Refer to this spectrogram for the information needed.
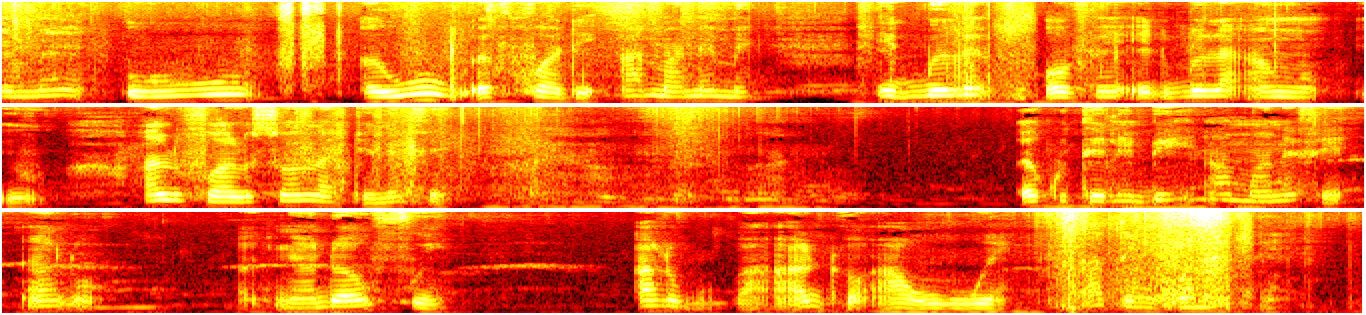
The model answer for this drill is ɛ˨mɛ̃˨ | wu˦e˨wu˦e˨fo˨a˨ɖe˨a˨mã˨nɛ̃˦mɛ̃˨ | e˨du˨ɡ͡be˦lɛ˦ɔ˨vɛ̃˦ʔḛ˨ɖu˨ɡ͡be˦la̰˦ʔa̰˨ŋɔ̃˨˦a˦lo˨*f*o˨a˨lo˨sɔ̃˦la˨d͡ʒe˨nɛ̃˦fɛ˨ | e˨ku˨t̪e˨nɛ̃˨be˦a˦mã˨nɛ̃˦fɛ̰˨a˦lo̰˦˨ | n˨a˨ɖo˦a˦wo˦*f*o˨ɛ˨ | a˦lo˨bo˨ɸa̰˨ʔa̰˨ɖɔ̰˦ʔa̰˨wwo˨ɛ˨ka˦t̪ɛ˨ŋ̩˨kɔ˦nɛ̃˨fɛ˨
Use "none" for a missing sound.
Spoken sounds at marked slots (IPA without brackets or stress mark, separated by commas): f, f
